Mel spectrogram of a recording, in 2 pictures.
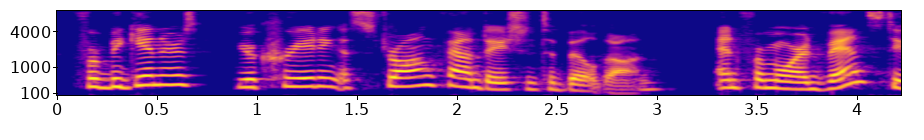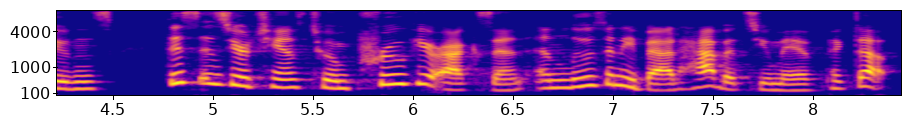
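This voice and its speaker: A woman reading a scripted language-lesson narration in a bright, clearly articulated way. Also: on the high side, very animated, brisk, few pauses. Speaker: lesson presenter. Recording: faint music underneath.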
